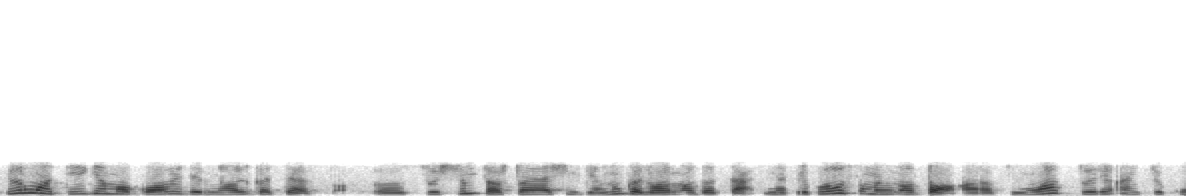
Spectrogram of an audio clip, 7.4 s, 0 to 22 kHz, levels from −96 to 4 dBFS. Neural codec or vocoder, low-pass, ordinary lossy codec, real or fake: none; 3.6 kHz; Opus, 24 kbps; real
